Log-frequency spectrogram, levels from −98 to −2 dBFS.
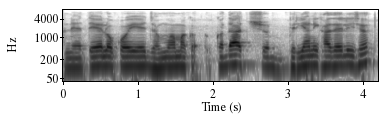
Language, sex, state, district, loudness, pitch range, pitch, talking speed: Gujarati, male, Gujarat, Gandhinagar, -18 LUFS, 120-135 Hz, 125 Hz, 130 wpm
